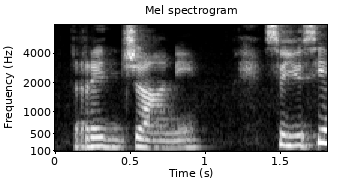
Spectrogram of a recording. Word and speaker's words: Reggiani: super common mistake that english speakers make when pronouncing italian names with a gi or with a ci and another vowel following and this is a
